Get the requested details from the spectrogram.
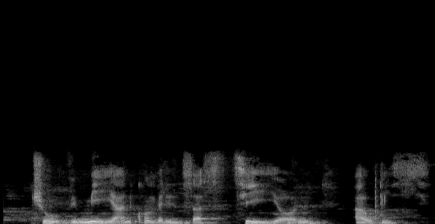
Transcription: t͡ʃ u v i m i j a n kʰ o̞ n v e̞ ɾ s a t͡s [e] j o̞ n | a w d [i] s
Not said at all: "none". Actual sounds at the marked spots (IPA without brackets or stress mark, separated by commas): i, i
